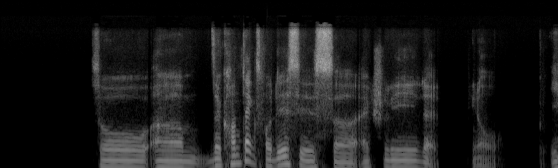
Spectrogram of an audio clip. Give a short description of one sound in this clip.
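A young man speaks calmly and closely into a microphone.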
